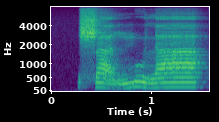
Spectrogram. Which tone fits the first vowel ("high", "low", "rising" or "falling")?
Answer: low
